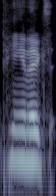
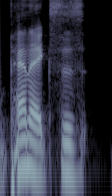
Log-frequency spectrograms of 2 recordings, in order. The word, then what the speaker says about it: Penix: They must have just had Desmond Howard telling everyone he's going to bring that big penis energy, which is not how you pronounce Michael Penix's name, Michael Penix Jr.'s name.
